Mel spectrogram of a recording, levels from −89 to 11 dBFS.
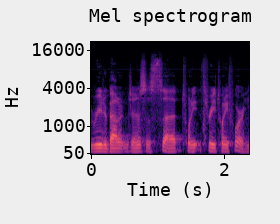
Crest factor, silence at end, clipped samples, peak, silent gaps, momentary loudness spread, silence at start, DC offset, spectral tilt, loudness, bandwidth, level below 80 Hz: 18 dB; 0 s; under 0.1%; -12 dBFS; none; 8 LU; 0 s; under 0.1%; -5 dB/octave; -30 LUFS; 12.5 kHz; -76 dBFS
